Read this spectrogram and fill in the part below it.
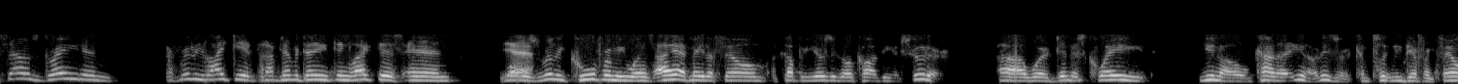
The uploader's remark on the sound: I hopped on the phone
